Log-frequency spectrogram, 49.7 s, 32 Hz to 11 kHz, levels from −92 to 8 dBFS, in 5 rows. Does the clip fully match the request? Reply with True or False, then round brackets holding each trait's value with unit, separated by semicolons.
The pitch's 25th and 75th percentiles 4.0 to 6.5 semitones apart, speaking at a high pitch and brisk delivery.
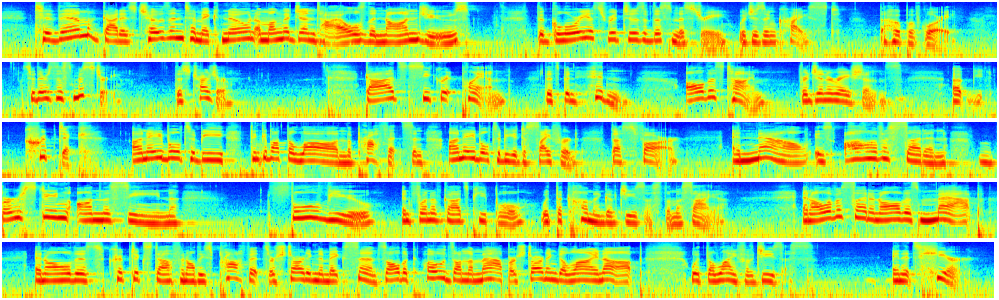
False (4.8 semitones; 205 Hz; 155 wpm)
